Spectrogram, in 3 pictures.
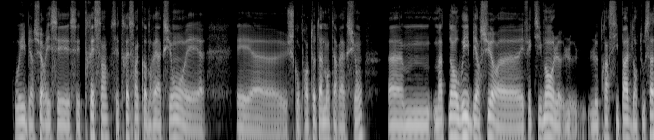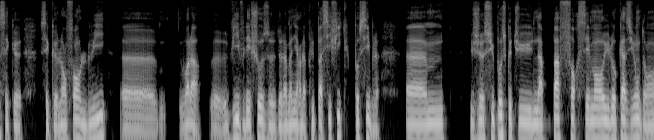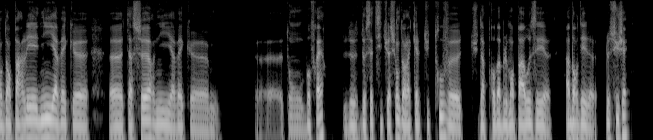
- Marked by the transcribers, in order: other background noise; drawn out: "heu"; drawn out: "Hem"
- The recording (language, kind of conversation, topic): French, advice, Comment régler calmement nos désaccords sur l’éducation de nos enfants ?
